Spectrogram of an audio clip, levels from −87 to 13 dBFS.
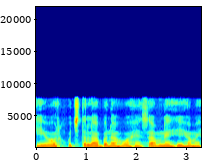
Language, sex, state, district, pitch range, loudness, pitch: Hindi, male, Himachal Pradesh, Shimla, 135-140 Hz, -14 LUFS, 140 Hz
